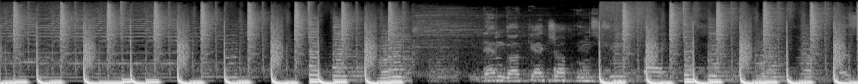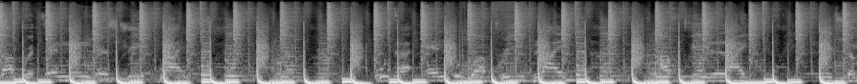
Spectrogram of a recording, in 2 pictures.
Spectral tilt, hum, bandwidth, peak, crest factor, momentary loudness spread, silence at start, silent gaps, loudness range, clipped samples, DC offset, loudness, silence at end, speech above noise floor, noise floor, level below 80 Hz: -4.5 dB/octave; none; over 20 kHz; 0 dBFS; 8 dB; 7 LU; 0 s; none; 3 LU; under 0.1%; under 0.1%; -10 LUFS; 0 s; 20 dB; -31 dBFS; -12 dBFS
